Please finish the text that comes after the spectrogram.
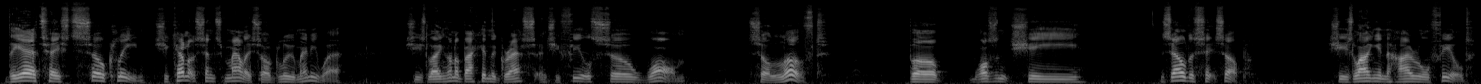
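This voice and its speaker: Man, amateur story narrator, dramatic reading, highly varied intonation, mid-range pitch. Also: lively intonation, a little slow, fairly bright tone. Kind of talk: dramatic narration and casual banter.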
